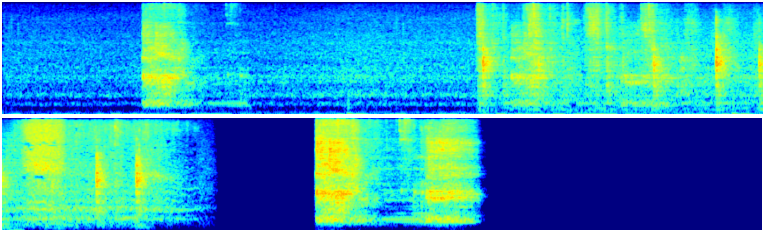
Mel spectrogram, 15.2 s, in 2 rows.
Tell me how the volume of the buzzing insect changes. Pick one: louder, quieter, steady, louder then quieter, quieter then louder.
louder.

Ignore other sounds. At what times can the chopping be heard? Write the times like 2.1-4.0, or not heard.
4.8-9.1.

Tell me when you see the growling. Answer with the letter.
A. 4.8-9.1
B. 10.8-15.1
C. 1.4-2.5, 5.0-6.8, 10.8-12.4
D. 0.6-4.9
C.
